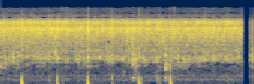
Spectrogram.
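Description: Potato, onion and green chili frying in a pan, giving a loud, steady hiss with a few light scraping taps from stirring before the sound cuts out abruptly near the end.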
